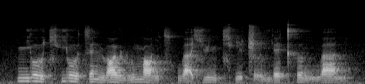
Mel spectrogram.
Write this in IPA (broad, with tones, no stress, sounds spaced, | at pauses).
n̪ j o˥˨ ʊ̯ t͡ɕʰ j o˥˨ ʊ̯ t͡s ə˥˨ n ɻ ɑ˥˨ ʊ̯ ɻ u˦ m ɑ˨˦ ŋ t͡sʰ w ä̰˨˩ ɕ y˥˨ n t͡ɕʰ i˨˦ ʈ͡ʂ ɤ̰˨˩ l j ɛ˦ kʰ ɤ˥˨ ŋ n̪ w a˥˨ n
